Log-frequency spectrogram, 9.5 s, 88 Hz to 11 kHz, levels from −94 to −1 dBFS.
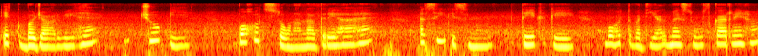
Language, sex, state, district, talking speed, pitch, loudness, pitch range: Punjabi, female, Punjab, Kapurthala, 135 wpm, 240 Hz, -20 LUFS, 215-265 Hz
